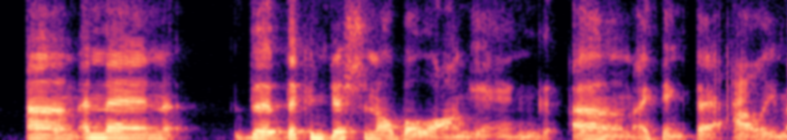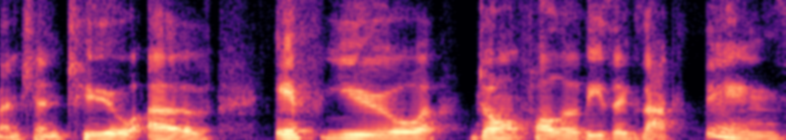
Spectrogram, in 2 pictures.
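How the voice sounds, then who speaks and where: A woman speaks at a fairly slow pace. Her voice is very deep and low. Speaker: therapist. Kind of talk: panel discussion. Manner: soft-spoken. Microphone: too quiet.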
